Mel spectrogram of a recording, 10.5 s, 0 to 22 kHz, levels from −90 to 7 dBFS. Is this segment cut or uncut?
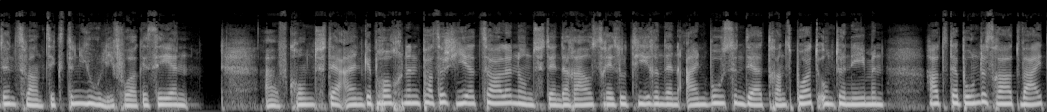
uncut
